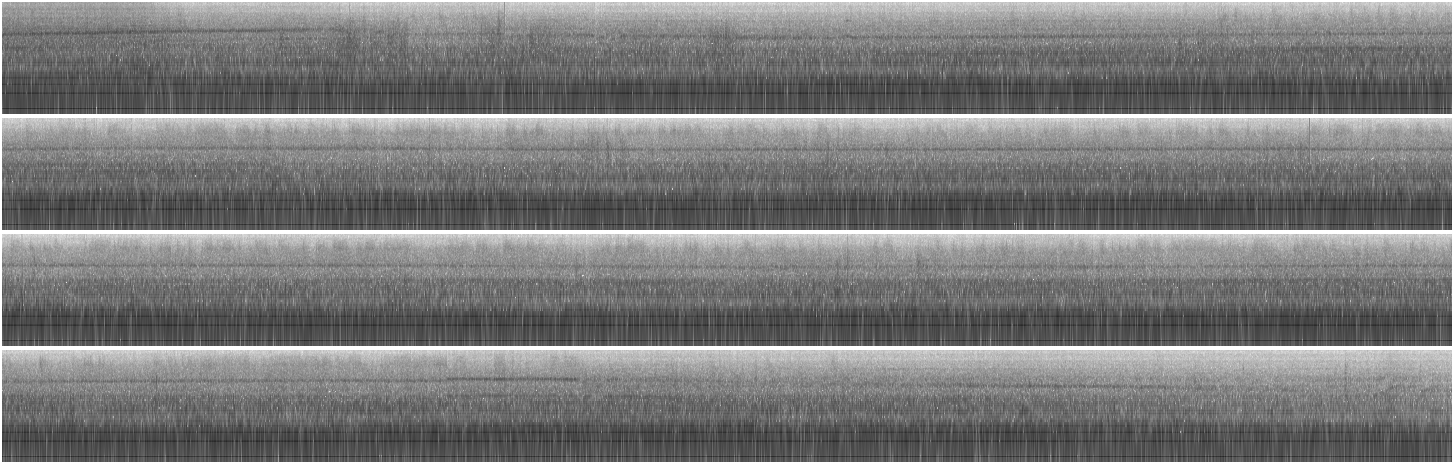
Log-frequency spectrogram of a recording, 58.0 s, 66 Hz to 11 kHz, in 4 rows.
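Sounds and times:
high engine whine: 0.0 - 58.0
motorcycle engine rumble: 0.0 - 58.0.

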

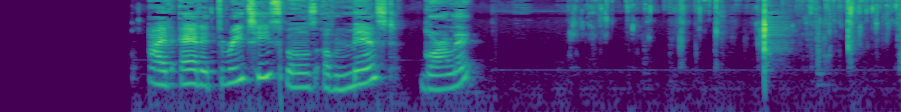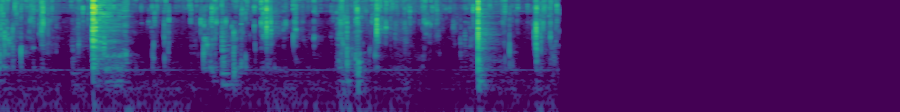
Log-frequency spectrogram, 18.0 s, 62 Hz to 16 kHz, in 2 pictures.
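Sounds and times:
spoon stirring thick sauce: 5.6 - 14.6.

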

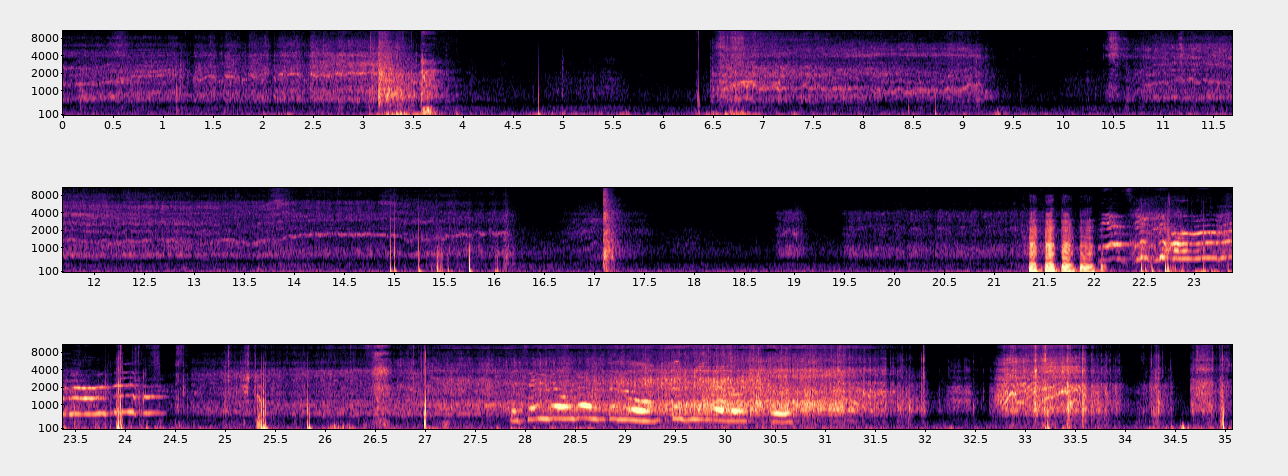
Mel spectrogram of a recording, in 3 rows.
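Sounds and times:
small electric motor whining: 0.0 - 4.0, 6.3 - 9.6, 10.2 - 17.6, 18.8 - 35.0
sharp clicks: 31.7 - 35.0.

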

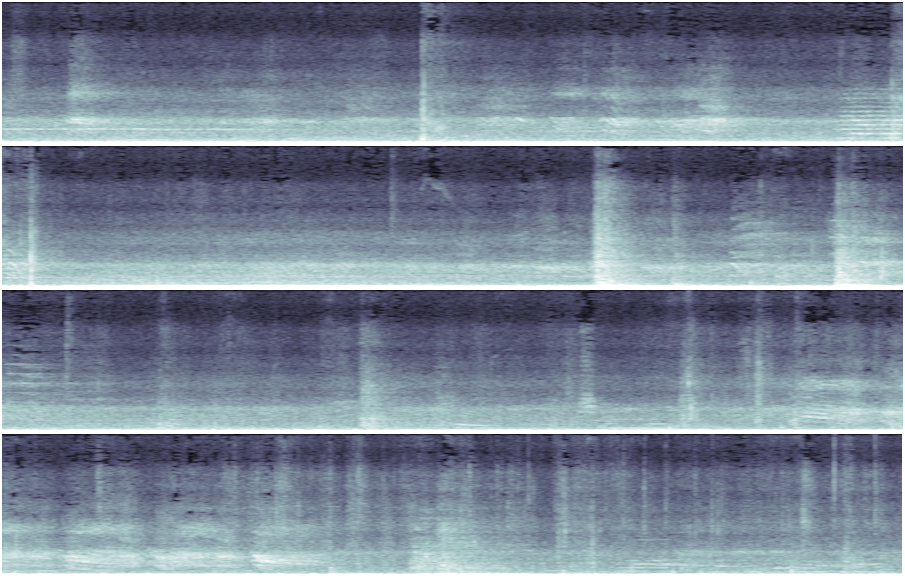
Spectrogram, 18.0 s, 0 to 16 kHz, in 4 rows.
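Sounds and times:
crow cawing: 2.6 - 3.9, 12.9 - 15.3.

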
